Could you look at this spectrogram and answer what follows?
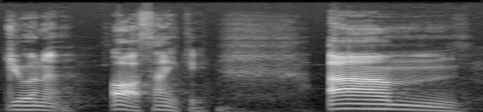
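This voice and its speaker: A man's voice: fairly low pitch, expressive, normal speed, a bit bright. A young adult Australian man hosting a podcast, telling stories bluntly and swearing in nearly every sentence. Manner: swears constantly, blunt storytelling. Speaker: podcast host. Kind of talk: casual podcast chat.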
